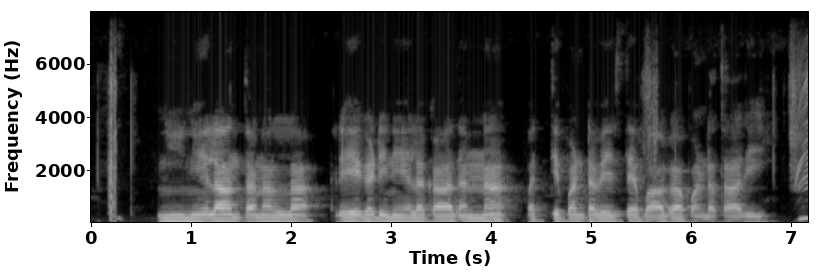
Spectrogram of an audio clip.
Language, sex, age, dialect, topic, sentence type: Telugu, male, 18-24, Southern, agriculture, statement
